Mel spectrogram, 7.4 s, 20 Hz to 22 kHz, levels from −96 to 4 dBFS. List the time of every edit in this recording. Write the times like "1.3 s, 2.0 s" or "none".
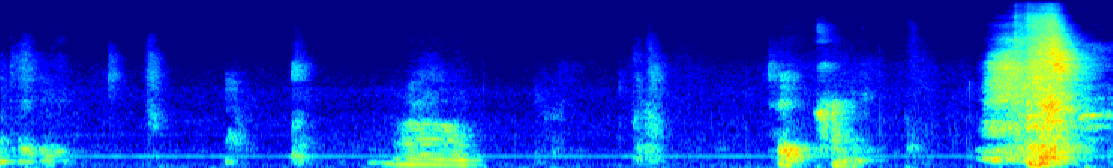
none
